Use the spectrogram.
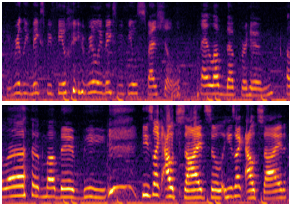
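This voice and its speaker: A giggly, animated woman chatting casually and in slang on a livestream while she plays a game, poking fun at herself. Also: a little high, measured pace. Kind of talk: casual livestream chat while playing a visual novel. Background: music.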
